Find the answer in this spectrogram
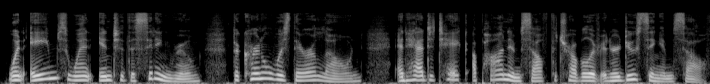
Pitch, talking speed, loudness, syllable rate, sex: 185 Hz, 195 wpm, -18 LUFS, 6.2 syllables/s, female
